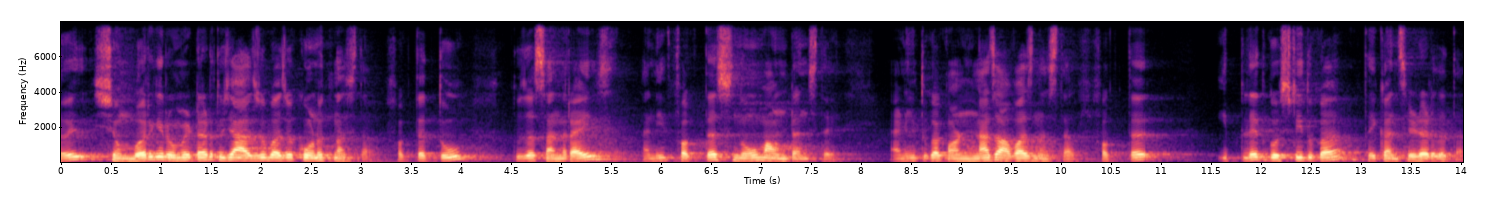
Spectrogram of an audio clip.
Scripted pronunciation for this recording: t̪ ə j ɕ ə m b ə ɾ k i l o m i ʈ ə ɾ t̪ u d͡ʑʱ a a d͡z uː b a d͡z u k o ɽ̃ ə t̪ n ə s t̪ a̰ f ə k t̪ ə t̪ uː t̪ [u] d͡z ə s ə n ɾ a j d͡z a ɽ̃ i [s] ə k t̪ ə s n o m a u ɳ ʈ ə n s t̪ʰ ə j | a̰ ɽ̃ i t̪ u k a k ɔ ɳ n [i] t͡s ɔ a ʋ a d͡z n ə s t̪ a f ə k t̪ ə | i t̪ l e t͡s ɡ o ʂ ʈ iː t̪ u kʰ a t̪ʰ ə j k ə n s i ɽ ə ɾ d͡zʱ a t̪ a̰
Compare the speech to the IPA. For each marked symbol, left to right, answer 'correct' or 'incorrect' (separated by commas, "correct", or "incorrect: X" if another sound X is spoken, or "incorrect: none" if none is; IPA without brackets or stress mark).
correct, incorrect: f, incorrect: a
